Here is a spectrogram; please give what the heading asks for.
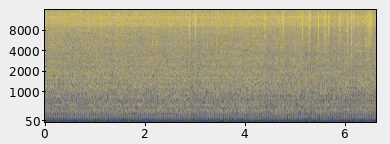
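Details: Magna air compressor with a Briggs & Stratton engine from at least 1983, sat 5 years, first start on the carburetor alone without carb cleaner: small single-cylinder engine runs steady and even, no knocks or misses, reaching 100 psi; normal running.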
